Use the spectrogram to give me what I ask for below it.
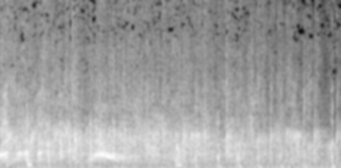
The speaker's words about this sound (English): I have a little tradition that I do right here on air. And that is to give you a standing ovation even before we start this conversation.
